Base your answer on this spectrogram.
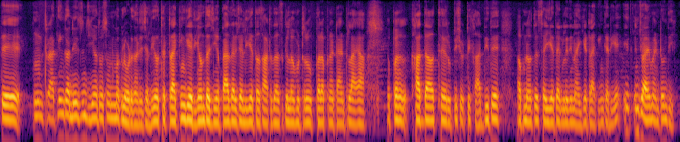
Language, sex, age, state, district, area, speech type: Dogri, male, 30-45, Jammu and Kashmir, Jammu, urban, spontaneous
